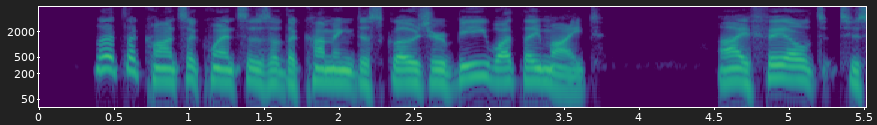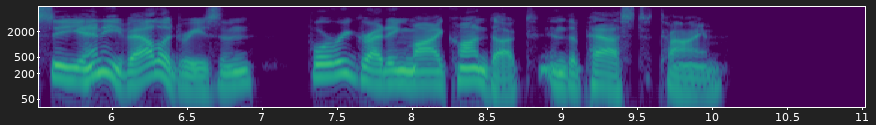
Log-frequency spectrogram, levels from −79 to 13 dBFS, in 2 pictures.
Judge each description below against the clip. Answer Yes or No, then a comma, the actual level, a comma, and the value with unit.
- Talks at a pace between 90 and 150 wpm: Yes, average, 140 wpm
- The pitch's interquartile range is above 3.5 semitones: Yes, average, 4.4 semitones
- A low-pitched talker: Yes, low, 130 Hz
